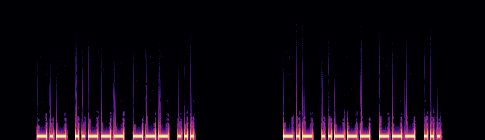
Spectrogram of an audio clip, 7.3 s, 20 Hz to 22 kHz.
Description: Morse code, heard as a keyed tone, about 25 wpm, 700 Hz. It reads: K2OS K2OS
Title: Easy Call Signs Repeated 2x - 25wpm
